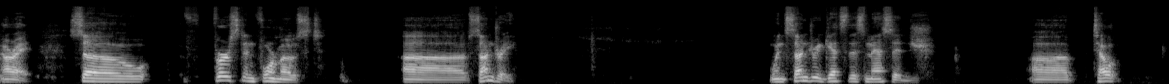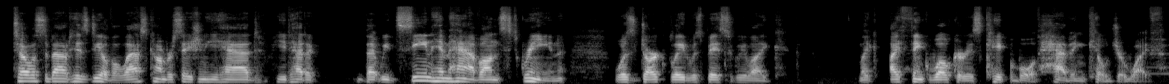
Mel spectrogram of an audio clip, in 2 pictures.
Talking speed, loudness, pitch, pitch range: 130 wpm, -20 LUFS, 120 Hz, 110-140 Hz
